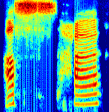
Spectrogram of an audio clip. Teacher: Nah, jangan lupa di situ ada huruf shad sukun ya. Ada asofir, desisan di huruf shad itu.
